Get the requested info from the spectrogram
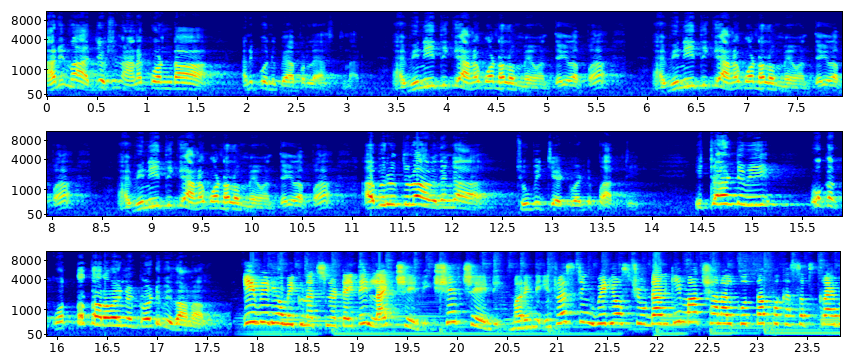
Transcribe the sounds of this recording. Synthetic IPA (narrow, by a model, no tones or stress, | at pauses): ɐnimaːɐd̪jɐkʂɐnɐnɐkɔɳɖaɐnikonːipɛːpɐɾlɛ̰ːst̪unːa̰ːɾu | ɐ̰bʱiniːt̪ikiɐnɐkɔɳɖɐlɐmːeːʋɐ̰nt̪eːɡɐd̪ɐpːɐ | ɐ̰bʱiniːt̪ikiɐnɐkɔɳɖɐlɐmːeːʋɐ̰nt̪eːɡɐd̪ɐpːɐ | ɐ̰bʱiniːt̪ikiɐnɐkɔɳɖɐlɐmːeːʋɐ̰nt̪eːɡɐd̪ɐpːɐ | ɐbʱiɾud̪ʱːiloaːʋid̪ʱɐŋɡaːt͡ʃuːpiɲt͡ʃːeːʈuʋɐɳʈipa̰ːɾʈḭː | iʈlaːɳʈiʋiɔkɐkɔt̪ːɐt̪ɐɾɐʋɐjnɐʈuʋɐɳʈiʋid̪ʱaːna̰ːlṵ | iːʋiːɽijo̞ːmiːkunɐt͡ʃːɐnɐʈːɐjt̪e̞ːlɐjk̚t͡ʃɛːjɐɳɖiʂeːɾt͡ʃɛːjɐɳɖimɐɾinːiʔiɳʈɾesʈiŋɡʋiːɽijo̞ːst͡ʃuːɽaːnikimaːt͡ʃaːnɐlkut̪ɐpːɐkɐsɐbskɾɐjb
